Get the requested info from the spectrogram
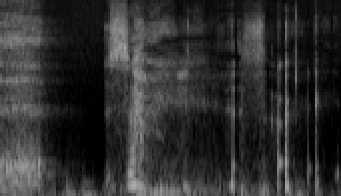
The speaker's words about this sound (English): Sorry. I just had to clear my throat.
